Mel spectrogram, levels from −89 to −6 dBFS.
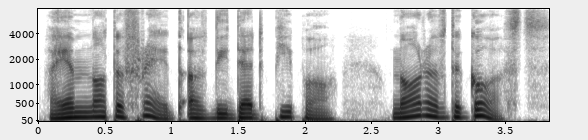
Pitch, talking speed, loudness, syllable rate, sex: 120 Hz, 190 wpm, -18 LUFS, 4.3 syllables/s, male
